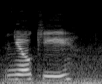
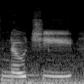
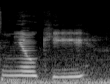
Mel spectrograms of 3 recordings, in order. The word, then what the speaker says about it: gnocchi: But someone in my comments told me that it's not pronounced gnocchi, and that it's, ooh, big ass truck, blocking the sun. That was nice. It's not pronounced gnocchi, it's gnocchi or something like that.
